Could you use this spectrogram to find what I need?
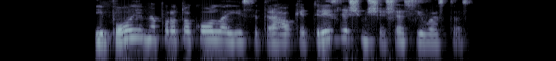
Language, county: Lithuanian, Klaipėda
